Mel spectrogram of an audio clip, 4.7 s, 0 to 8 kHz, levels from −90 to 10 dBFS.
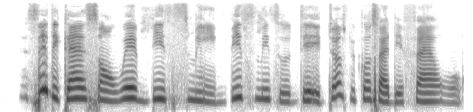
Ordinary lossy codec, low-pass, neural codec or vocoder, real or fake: none; 7.2 kHz; codec, 16 kHz, 2 kbps, FunCodec, trained on LibriTTS, 25 frames a second; fake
